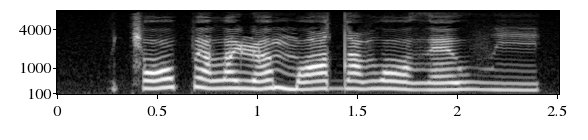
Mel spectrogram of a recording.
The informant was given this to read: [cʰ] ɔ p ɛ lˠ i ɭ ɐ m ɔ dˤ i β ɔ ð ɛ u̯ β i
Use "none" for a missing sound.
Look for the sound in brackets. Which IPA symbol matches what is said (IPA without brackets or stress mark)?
c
